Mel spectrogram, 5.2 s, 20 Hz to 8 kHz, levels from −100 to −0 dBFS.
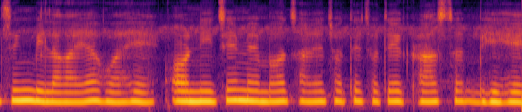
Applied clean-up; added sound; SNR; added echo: none; none; none; none.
